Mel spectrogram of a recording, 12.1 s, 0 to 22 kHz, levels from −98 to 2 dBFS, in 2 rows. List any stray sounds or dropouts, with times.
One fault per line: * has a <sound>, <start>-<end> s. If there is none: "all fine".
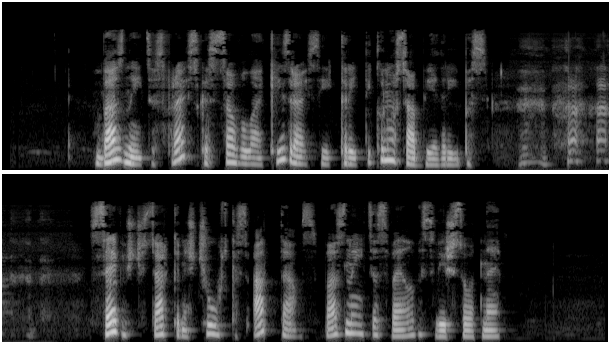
* has a laugh, 5.1-6.7 s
